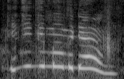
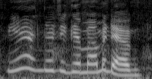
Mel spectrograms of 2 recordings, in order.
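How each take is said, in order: First: Much higher, squeaky dog praise. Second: Higher, sing-song praise for the dog. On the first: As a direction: lift it way up to coo at the dog. Praising the mother dog again. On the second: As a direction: coo at the good mama dog. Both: Real, not acted.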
